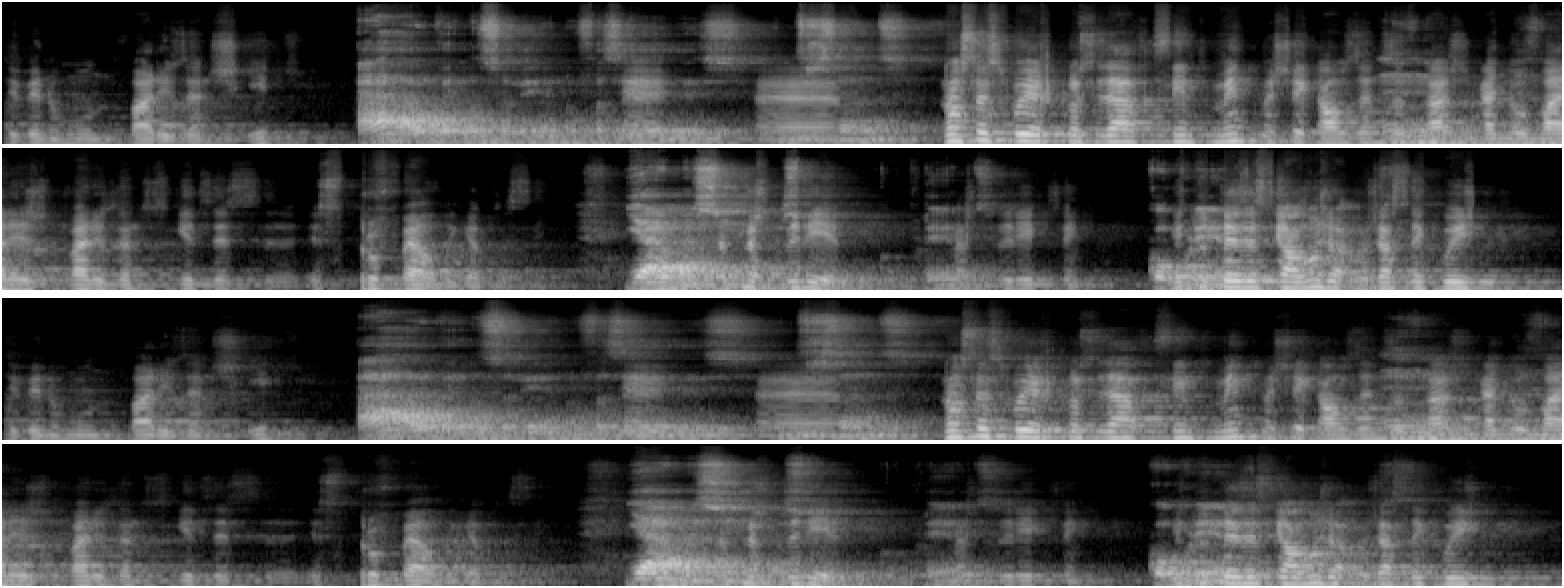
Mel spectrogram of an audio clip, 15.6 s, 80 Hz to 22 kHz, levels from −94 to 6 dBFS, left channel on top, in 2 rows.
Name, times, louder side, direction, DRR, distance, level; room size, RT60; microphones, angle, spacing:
voice 1, 0.1-1.3 3.1-3.3 3.8-9.3 9.6-10.3 11.5-12.0 12.5-13.2 13.9-15.2, left 2 dB, 80° left, 11 dB, 1.2 m, -25 dB
voice 2, 1.8-4.5 6.8-7.8 10.7-11.8 12.4-12.7 13.5-14.0, left 1 dB, 60° left, 4 dB, 6.9 m, -27 dB
27.5 x 15.0 x 9.2 m, 1.3 s
head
